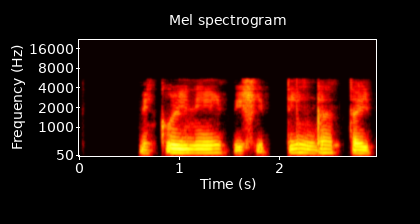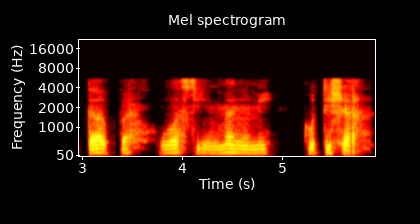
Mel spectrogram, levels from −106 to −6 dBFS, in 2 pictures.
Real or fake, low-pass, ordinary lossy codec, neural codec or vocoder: fake; 5.4 kHz; AAC, 48 kbps; codec, 16 kHz in and 24 kHz out, 1.1 kbps, FireRedTTS-2 codec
